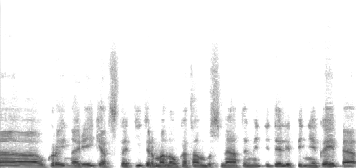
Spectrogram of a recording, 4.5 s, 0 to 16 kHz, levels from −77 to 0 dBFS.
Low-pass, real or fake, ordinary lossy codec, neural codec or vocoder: 14.4 kHz; real; AAC, 64 kbps; none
